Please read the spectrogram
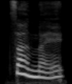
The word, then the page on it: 赞美: zàn měi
